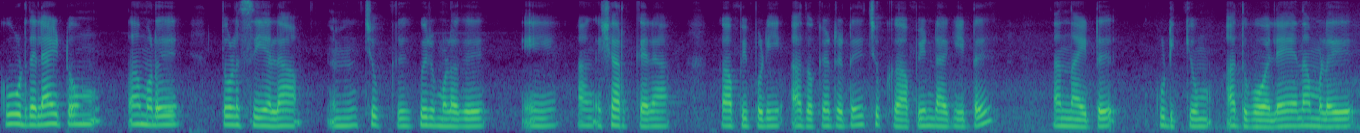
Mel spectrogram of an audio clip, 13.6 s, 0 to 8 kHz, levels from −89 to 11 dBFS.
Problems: none marked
